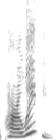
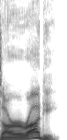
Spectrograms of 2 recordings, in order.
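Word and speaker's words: Araragi: Pariki, don't be mispronouncing my name after the conversation we just had. You're making me seem like the impostor here. I'm sick of your half-ass slips of the tongue. My name is Aari.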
